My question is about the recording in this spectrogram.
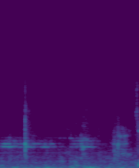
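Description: Near silence between speakers, with a faint high steady tone twice and a single soft click about half a second in.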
